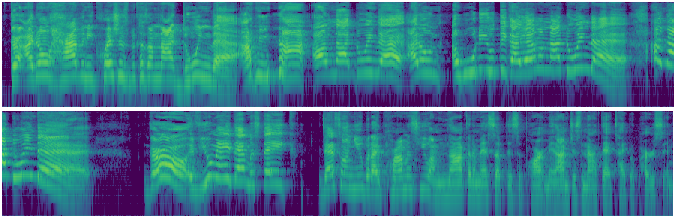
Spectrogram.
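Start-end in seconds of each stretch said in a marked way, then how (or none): 0.1-10.2 indignant refusal. Real, not acted. Refusing the manager's deposit demand, escalating high indignant refusal. 10.9-13.8 high, loud sassy scold. Real, not acted. Scolding the property manager, high loud sass.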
